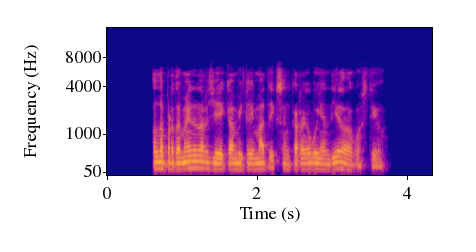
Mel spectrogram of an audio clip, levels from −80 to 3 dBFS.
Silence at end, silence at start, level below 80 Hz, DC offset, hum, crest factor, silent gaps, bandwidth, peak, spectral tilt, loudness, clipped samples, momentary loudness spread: 0.65 s; 0.6 s; -54 dBFS; under 0.1%; none; 18 dB; none; 7.2 kHz; -2 dBFS; -6.5 dB/octave; -20 LUFS; under 0.1%; 11 LU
